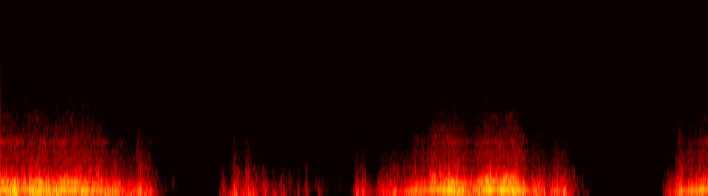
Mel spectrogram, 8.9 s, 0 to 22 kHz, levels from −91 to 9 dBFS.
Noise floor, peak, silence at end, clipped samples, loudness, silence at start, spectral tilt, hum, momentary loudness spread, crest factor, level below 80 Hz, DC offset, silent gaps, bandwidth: -87 dBFS; -18 dBFS; 0 s; under 0.1%; -37 LUFS; 0 s; -12 dB/octave; none; 18 LU; 20 dB; -46 dBFS; under 0.1%; none; 1.7 kHz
